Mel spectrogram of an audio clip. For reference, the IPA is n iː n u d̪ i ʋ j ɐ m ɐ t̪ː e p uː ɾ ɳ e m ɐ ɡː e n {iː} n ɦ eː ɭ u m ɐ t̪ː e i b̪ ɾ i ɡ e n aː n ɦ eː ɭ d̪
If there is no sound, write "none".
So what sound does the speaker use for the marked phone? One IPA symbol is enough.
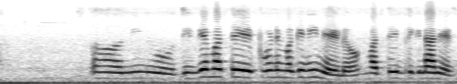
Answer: iː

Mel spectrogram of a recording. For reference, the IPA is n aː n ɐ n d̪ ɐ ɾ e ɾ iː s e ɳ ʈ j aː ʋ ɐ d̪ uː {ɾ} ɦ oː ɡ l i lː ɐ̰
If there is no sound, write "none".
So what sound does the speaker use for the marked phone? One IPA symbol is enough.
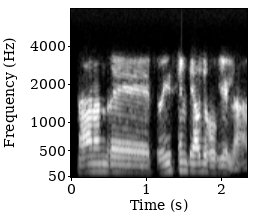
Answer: none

